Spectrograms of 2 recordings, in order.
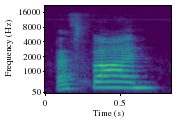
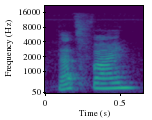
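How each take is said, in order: First: That's fine said louder and higher, in a huff; loud, higher mock-offended "That's fine"; mock huffy dismissal. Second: Said in the usual way. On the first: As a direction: toss it off like a hurt mom brushing off her kids. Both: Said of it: "I was like".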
